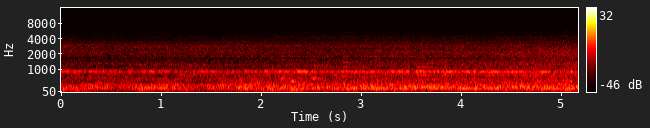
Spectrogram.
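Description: Taiwan Railways electric multiple-unit train running out of the station: a steady rumble of wheels on rails with a thin, steady high whine, growing slightly louder.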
